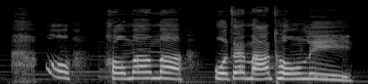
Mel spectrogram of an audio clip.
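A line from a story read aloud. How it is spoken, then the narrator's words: Thin little voice calling. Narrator (Chinese): 一个细细的声音喊叫道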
